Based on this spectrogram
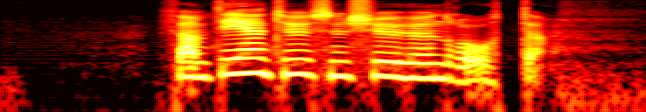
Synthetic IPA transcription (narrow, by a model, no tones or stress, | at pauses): fɛmt̪ɪeːnt̪ʰʉːsn̩ʃʉːhʉnd̪ʁəo̰ːʔɔt̪ʰːə̰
